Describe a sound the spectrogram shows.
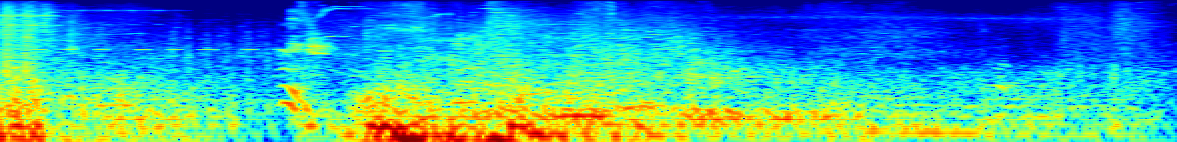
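Loud weapon blasts boom and crackle in quick bursts.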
